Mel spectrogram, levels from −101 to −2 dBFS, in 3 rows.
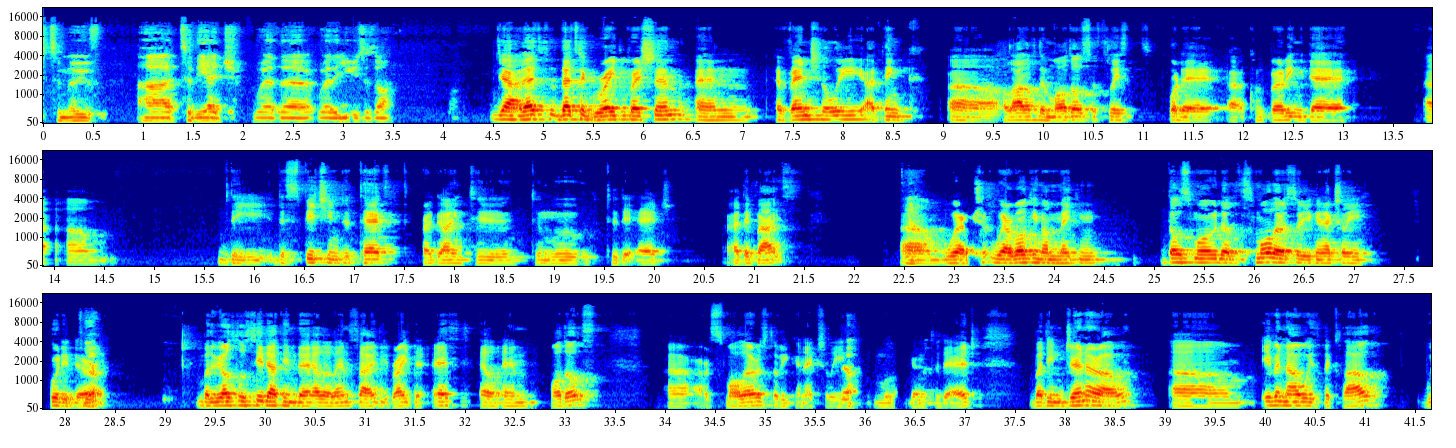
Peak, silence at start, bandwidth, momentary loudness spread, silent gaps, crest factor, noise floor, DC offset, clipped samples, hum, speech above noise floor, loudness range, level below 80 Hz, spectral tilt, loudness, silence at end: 0 dBFS; 0.05 s; 12 kHz; 18 LU; 8.89-8.95 s, 13.43-13.70 s, 20.55-20.67 s, 22.05-22.28 s, 27.35-27.58 s, 27.64-27.80 s, 38.91-39.02 s, 41.43-41.51 s; 20 dB; -82 dBFS; under 0.1%; under 0.1%; none; 62 dB; 10 LU; -62 dBFS; -7 dB/octave; -20 LUFS; 0 s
